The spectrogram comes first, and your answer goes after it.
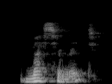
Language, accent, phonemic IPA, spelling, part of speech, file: English, Southern England, /ˈmæs.ə.ɹɪt/, macerate, noun, LL-Q1860 (eng)-macerate.wav
- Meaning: A macerated substance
